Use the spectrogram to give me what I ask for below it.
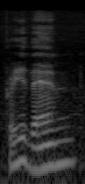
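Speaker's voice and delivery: slow, calm meditation voice with long pauses; guided meditation. Acted.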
